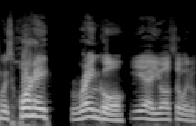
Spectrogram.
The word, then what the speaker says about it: Rangel: R A N G E L Rangel, first. Everybody out there, it's not wrangle, it's Rangel.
